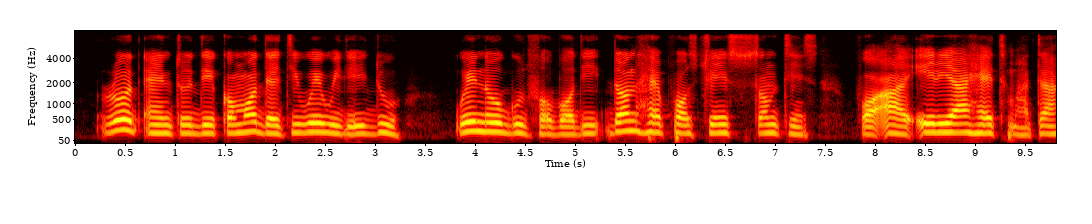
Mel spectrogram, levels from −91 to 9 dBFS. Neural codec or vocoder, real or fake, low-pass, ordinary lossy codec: autoencoder, 48 kHz, 128 numbers a frame, DAC-VAE, trained on Japanese speech; fake; 7.2 kHz; none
